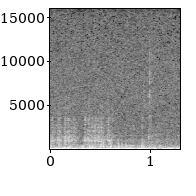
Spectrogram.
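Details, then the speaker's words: Nikon Z6 with the older F-Mount 24-70mm f/2.8E VR DSLR lens adapted: soft clicky buzzing as the autofocus motor tracks subject moving in and out, quiet room; normal AF motor noise, louder than the silent Z-Mount 24-70mm f/2.8 S. "clicky buzzing sound that's the autofocus motor tracking me as I move in and out the cameras doing a great job the lens is just a bit noisy whereas this lens you don't hear it"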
